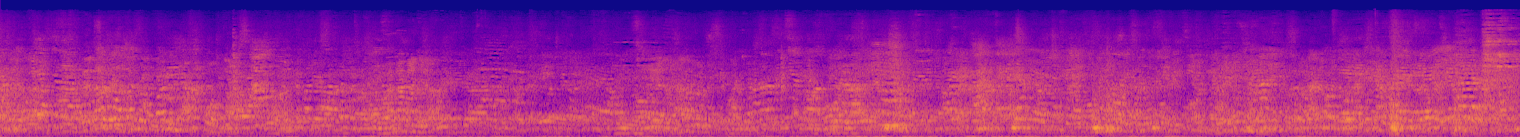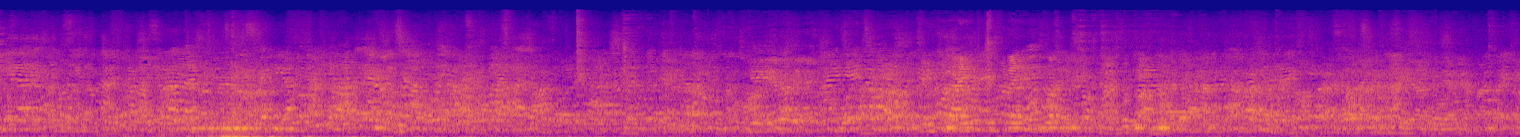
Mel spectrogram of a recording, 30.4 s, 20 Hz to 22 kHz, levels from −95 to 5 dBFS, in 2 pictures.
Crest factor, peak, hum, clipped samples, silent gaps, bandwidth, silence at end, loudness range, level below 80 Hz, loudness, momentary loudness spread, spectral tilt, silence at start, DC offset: 20 dB; -8 dBFS; none; under 0.1%; none; 16.5 kHz; 0 s; 5 LU; -48 dBFS; -27 LUFS; 7 LU; -3.5 dB/octave; 0 s; under 0.1%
